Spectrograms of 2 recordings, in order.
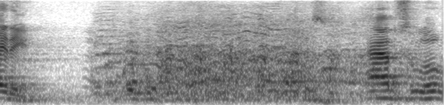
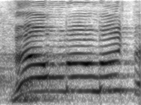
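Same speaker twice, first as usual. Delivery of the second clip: much higher, louder squeak on Thelma; squeaky high Barney; 9 dB louder, slower than usual. Acted. Deputy squeals out his girlfriend's name in a high, loud voice. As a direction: shoot the voice up in a nervous squeak. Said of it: "Barney Fife".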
